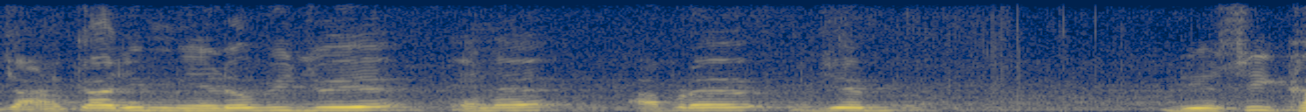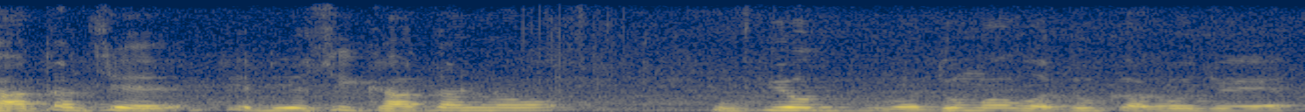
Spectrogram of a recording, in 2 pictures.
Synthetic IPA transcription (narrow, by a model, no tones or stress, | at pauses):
d͡ʒaɽ̃kaɾimeɭəʋːid͡ʒoieːne | apɽ̃ed͡ʒe | d̪eʃikʰat̪əɾt͡ʃʰet̪ed̪eʃikʰat̪əɾno | upjoɡʋəd̪ʱumãʋəd̪ʱukəɾʋod͡ʒoie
